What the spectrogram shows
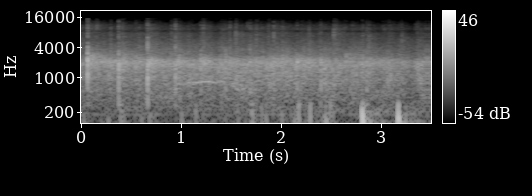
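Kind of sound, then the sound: crowd, round of applause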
